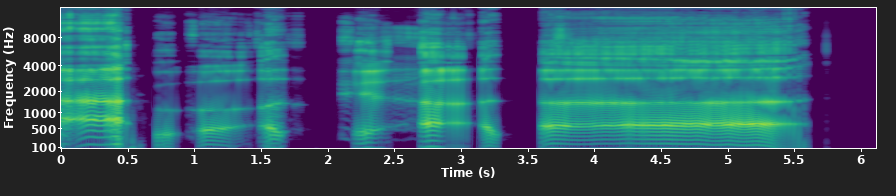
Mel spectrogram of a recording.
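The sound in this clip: A long, loud burp rumbles for nearly two seconds after eating, preceded by a few short voiced bursts and breaths.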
